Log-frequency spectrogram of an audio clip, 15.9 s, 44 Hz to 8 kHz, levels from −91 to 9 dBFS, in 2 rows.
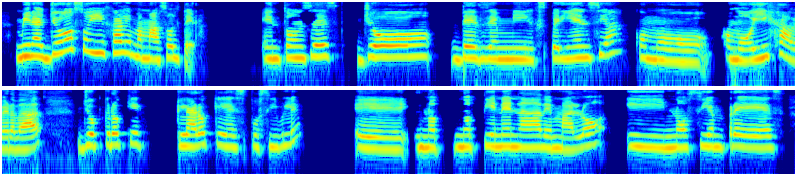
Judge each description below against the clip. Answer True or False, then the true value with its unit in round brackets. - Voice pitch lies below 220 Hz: False (240 Hz)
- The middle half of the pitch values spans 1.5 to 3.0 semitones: True (2.7 semitones)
